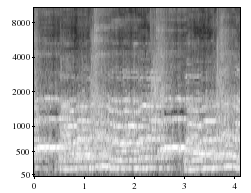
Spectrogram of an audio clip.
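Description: A rock band playing live, with held sung notes over guitar and drums and a crash coming about every second and a quarter.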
